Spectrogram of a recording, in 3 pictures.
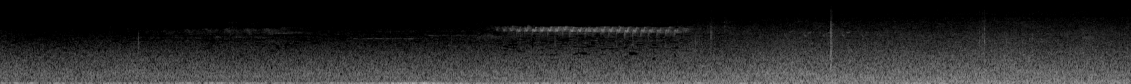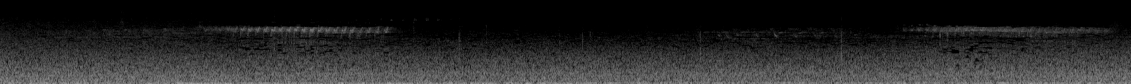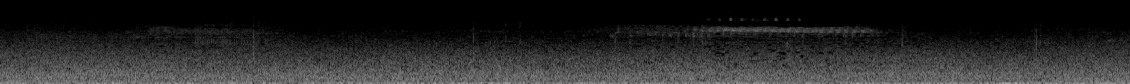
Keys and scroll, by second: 10.6 ctrl+alt+s, 11.0 ctrl+alt+space, 12.2 space, 15.6 alt+space, 18.0 space, 18.7 space, 20.5 alt+space, 21.0 ctrl+z, 22.0 alt+space, 23.5 alt+space, 27.5 space, 30.1 space, 31.6 ctrl+z, 32.6 space, 33.3 space.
